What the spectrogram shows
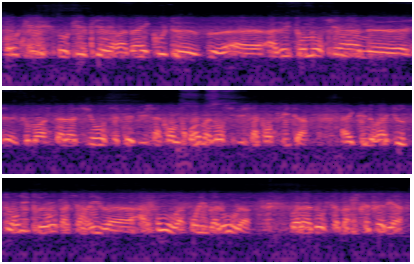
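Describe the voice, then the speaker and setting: A hobbyist man chats casually and hesitantly over two-way radio in an amateur radio exchange, often repeating his words. His medium-pitched voice is brisk, and the transmission sounds muffled with background noise.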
